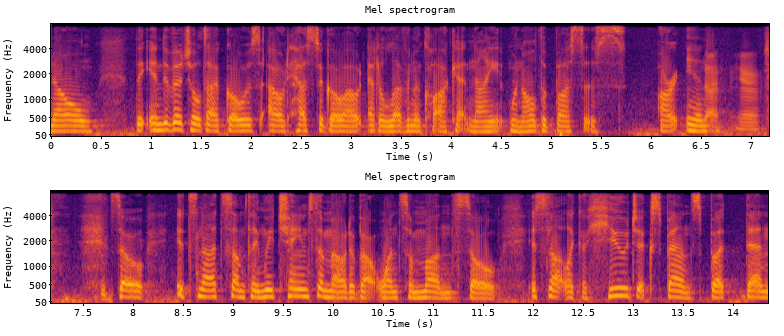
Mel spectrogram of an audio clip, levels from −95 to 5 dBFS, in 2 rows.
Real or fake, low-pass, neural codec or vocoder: real; 7.2 kHz; none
